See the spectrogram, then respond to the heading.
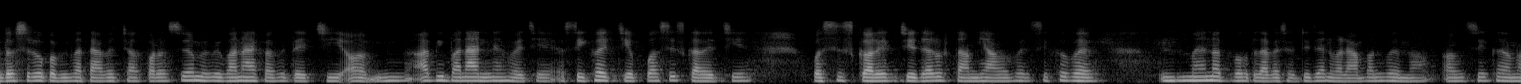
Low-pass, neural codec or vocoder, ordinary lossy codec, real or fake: none; codec, 16 kHz, 0.3 kbps, FocalCodec; none; fake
